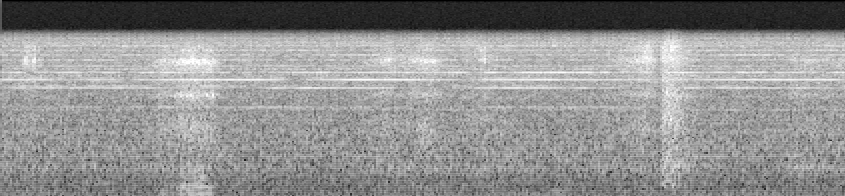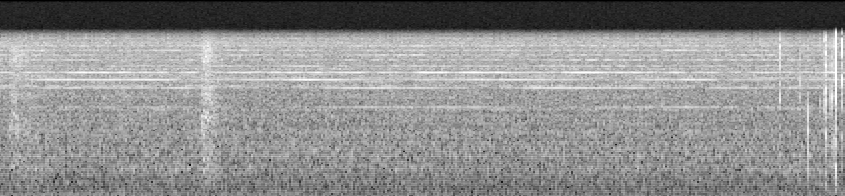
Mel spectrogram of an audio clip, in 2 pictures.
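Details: Daisy, a Bloodhound, snoring as she naps; faint breathy snores recur roughly every two seconds for the first eleven seconds, then only a steady soft hiss remains, with a brief sharp click at the very end.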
